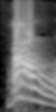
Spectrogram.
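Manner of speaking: sudden loud, high cat yowl; explosive mock cat screech; attacking cat yowl. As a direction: imitate a cat pouncing with a loud "rrow". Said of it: "and just go".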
